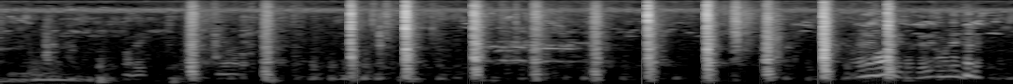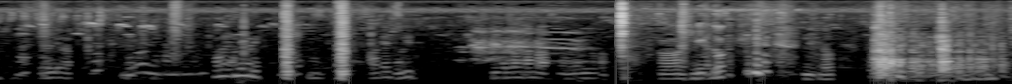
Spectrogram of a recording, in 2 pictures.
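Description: A machete chops at dry branches with sharp knocks.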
